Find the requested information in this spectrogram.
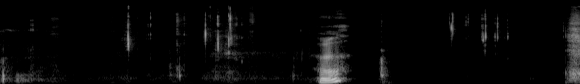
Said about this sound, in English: What is that? Is that a Mentos?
